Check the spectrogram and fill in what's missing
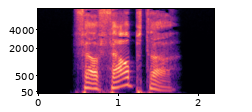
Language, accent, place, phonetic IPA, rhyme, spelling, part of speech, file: German, Germany, Berlin, [fɛɐ̯ˈfɛʁptɐ], -ɛʁptɐ, verfärbter, adjective, De-verfärbter.ogg
- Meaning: 1. comparative degree of verfärbt 2. inflection of verfärbt: strong/mixed nominative masculine singular 3. inflection of verfärbt: strong genitive/dative feminine singular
